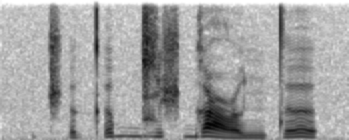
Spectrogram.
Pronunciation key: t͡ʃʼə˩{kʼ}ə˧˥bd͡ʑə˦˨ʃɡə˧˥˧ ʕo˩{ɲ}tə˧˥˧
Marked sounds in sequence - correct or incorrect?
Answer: correct, correct

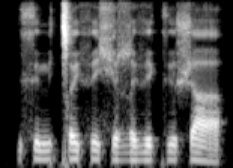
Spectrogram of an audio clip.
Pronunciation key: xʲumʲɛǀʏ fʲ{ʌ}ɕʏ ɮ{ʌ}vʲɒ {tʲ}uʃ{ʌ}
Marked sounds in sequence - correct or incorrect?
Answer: incorrect, correct, incorrect, incorrect

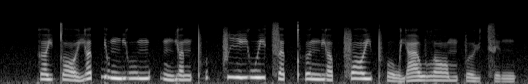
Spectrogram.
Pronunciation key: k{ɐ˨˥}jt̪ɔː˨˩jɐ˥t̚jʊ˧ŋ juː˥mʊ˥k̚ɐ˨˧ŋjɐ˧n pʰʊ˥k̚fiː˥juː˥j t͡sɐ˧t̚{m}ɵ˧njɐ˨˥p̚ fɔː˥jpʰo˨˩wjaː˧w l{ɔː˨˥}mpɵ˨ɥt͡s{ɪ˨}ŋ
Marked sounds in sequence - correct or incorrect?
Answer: incorrect, incorrect, incorrect, correct

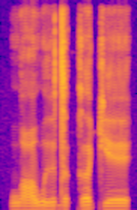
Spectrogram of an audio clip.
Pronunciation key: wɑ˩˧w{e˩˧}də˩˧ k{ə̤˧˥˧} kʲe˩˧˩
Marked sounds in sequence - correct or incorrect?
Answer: incorrect, incorrect

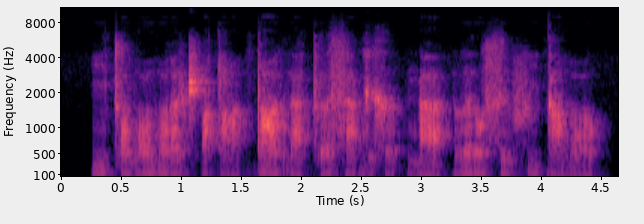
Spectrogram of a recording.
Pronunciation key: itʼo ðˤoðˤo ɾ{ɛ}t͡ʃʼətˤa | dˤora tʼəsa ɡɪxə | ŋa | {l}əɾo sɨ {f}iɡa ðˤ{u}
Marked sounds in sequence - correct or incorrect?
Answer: incorrect, correct, correct, incorrect

